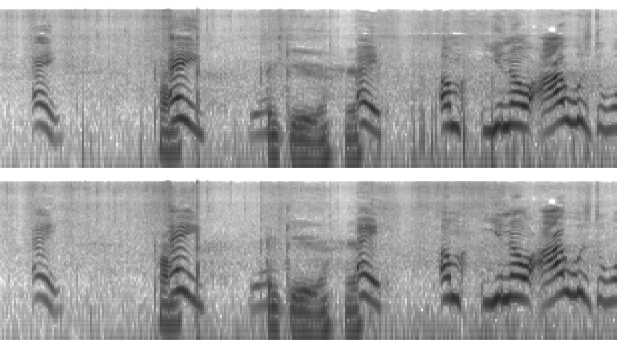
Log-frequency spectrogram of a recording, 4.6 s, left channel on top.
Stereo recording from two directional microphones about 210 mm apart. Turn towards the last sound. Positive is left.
turn(degrees=-5)  # may be behind; listen again after turning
